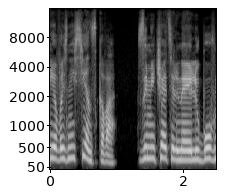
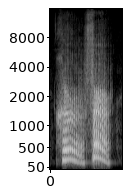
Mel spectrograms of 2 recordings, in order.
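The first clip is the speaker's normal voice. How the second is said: donkey snort. A narrator's reading. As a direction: double snuffling snort.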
